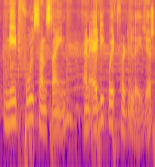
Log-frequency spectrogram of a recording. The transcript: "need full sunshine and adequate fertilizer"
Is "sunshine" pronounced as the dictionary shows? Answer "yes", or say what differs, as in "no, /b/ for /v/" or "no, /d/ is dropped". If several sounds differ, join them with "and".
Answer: no, /s/ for /ʃ/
